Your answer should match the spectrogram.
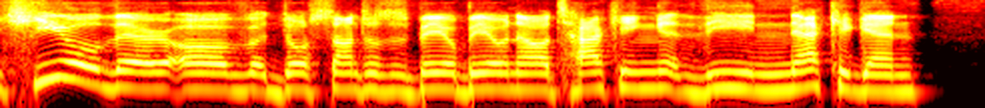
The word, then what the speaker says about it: Baillot: that NE was close it's boo right I mean that's how you pronounce it in French beo oh yeah there there's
